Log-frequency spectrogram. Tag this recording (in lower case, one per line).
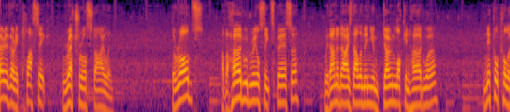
speech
